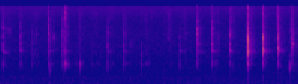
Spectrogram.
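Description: A paintbrush is stirred in green paint inside a white ceramic mug with a handle, held in one hand, and clinked against the inside walls. A string of light, bright clinks with very short ring rises over a faint background, growing louder and closer together toward the end.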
